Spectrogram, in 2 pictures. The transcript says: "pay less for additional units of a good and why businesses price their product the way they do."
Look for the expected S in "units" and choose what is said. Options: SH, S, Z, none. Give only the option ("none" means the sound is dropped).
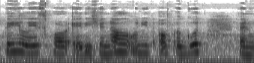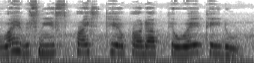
none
